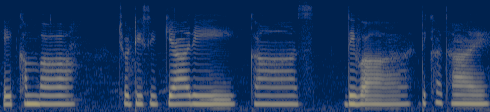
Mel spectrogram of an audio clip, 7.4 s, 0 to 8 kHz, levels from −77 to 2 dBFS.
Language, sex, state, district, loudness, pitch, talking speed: Hindi, female, Maharashtra, Sindhudurg, -33 LUFS, 225 Hz, 65 wpm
